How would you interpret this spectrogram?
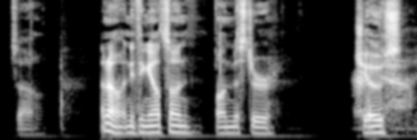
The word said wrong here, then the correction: Joss: How do you say his first name? Jose? – I think Jose? It's Josh. – No, it's not. It's J-O-S-S. – Joss. – That's it. Joss. How you say it.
